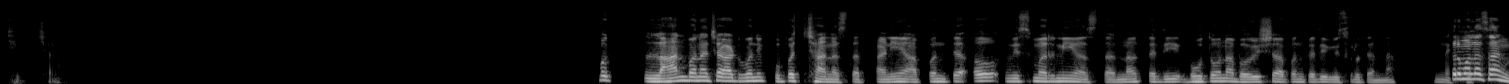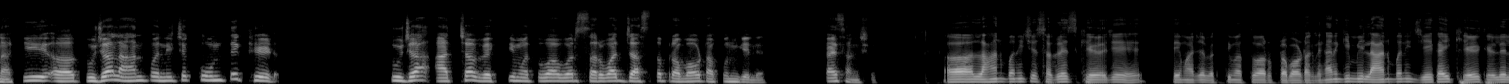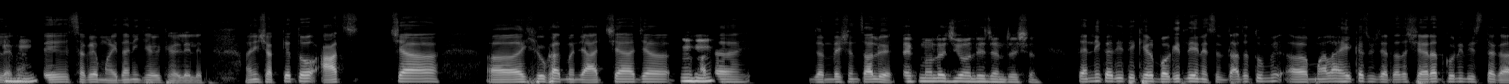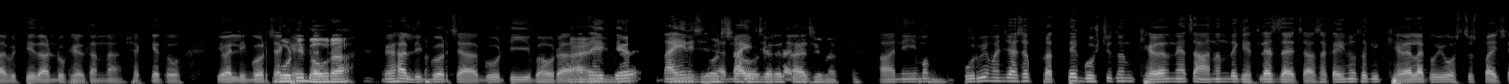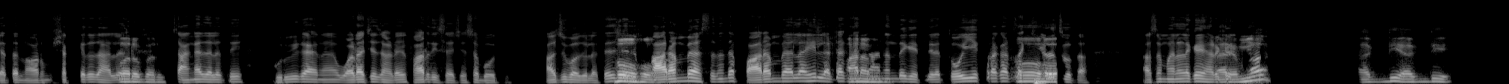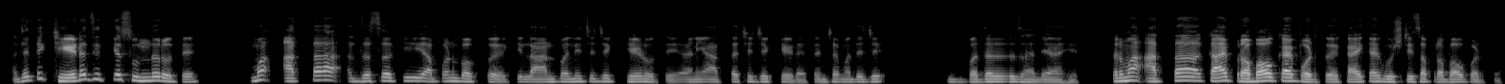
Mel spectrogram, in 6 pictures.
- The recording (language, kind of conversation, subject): Marathi, podcast, लहानपणीच्या खेळांनी तुमच्यावर कसा परिणाम केला?
- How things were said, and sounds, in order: tapping; in English: "टेक्नॉलॉजीवाली"; other background noise; chuckle; in English: "नॉर्म"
